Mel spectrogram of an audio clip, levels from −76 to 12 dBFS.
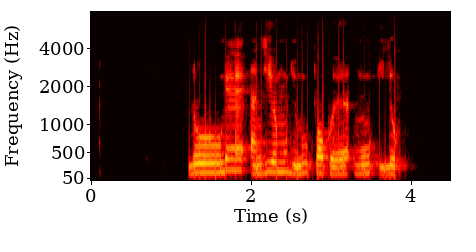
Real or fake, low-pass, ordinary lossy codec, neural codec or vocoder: real; 7.2 kHz; Opus, 24 kbps; none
